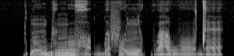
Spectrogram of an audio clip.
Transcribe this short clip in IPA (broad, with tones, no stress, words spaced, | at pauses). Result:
ɗũ˨ bɨ˦ŋu˦ɣɔ˨ ɡ͡bə˨fo˨ɲɨ˦kʷaː˨ woː˧dɛ˨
